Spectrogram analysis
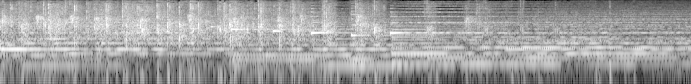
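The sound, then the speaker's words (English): An audience claps in a dense, steady burst over sustained organ-like chords. The clapping thins out after a few seconds, leaving the held tones ringing on. “I thought you were clapping to Jesus.”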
